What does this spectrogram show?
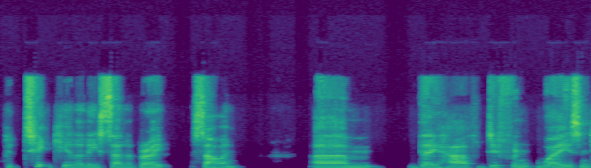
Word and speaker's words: Samhain: So it is the season of Samhain, as you pronounce it, Samhain as it's written, Samhain as you, I keep being pulled up on this, is the way you should correctly pronounce it.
